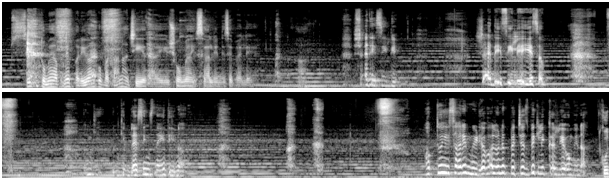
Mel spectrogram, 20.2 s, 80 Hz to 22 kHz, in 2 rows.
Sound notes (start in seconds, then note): 9.5 Sniffs; 14.8 Sobbing; 16.3 Sniffs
